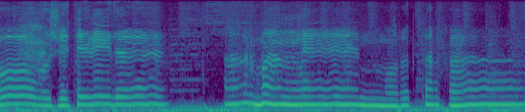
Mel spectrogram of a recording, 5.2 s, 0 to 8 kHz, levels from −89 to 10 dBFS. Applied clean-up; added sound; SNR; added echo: none; none; none; none.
